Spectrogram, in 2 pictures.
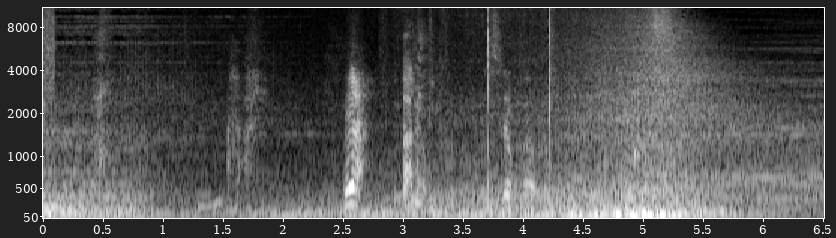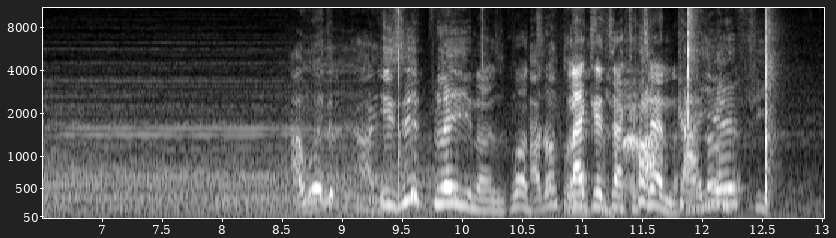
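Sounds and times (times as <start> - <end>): eerie film score music: 0.0 - 11.4
whoosh and low rumble: 0.9 - 6.6.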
